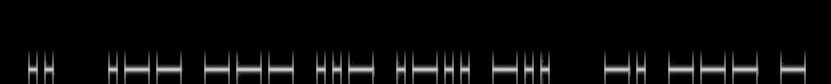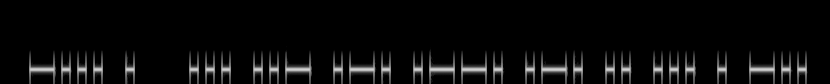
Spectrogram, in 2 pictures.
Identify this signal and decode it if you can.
Morse code, heard as a keyed tone, about 15 wpm, 700 Hz. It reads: I WOULD NOT BE SURPRISED
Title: Sets of 5 Words Encore2 15wpm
